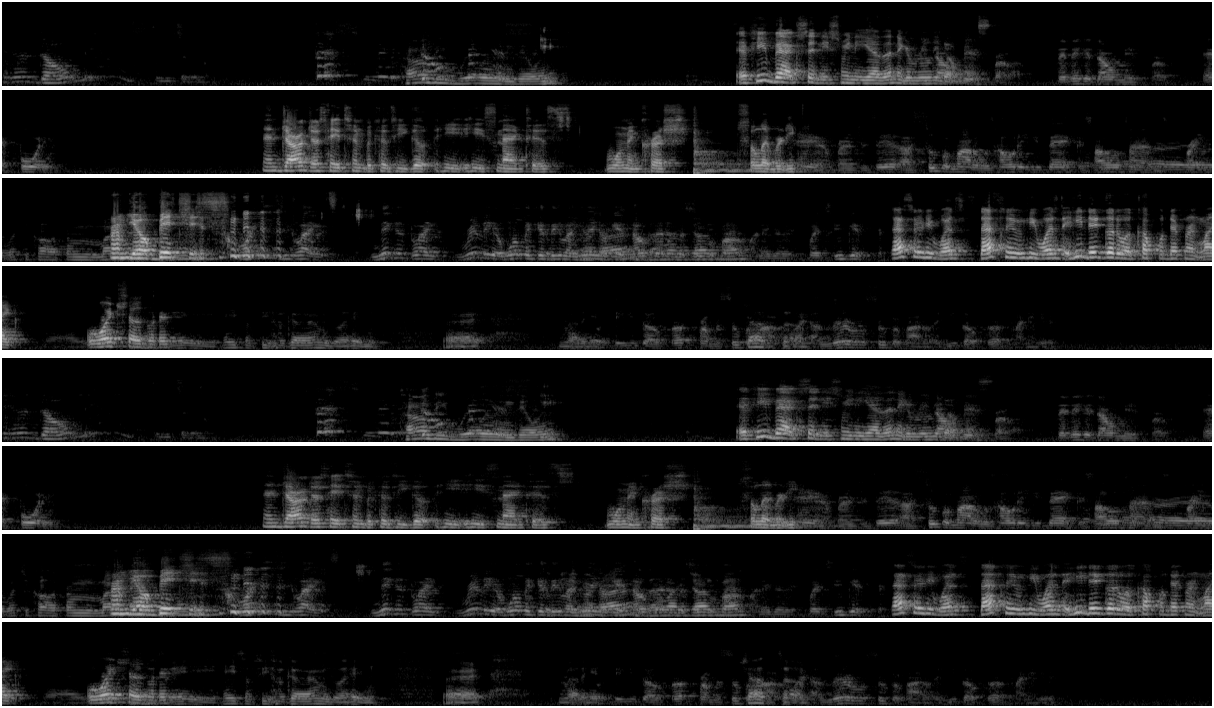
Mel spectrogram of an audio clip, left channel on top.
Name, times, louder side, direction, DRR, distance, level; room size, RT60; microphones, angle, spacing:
voice 1, 0.0-1.0 1.5-2.1 3.1-5.1 6.8-7.1 9.1-10.1 10.5-11.7 12.0-12.6 20.0-24.3 25.9-27.5 27.9-32.9 41.9-46.8, equal, 10° left, 3.2 m, -45 dB
voice 2, 4.0-5.6 22.9-25.7 29.8-31.6 36.7-41.5 41.9-42.3 43.8-44.4, right 3 dB, 80° right, 2.0 m, -43 dB
voice 3, 7.3-9.5 14.7-17.7 18.1-18.9 19.5-20.0 25.3-26.7 33.1-36.4 37.2-38.0, left 3 dB, 75° left, 2.2 m, -28 dB
sound 1, 19.0-20.8, left 1 dB, 45° left, 2.2 m, -46 dB
28.5 x 12.5 x 3.5 m
head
